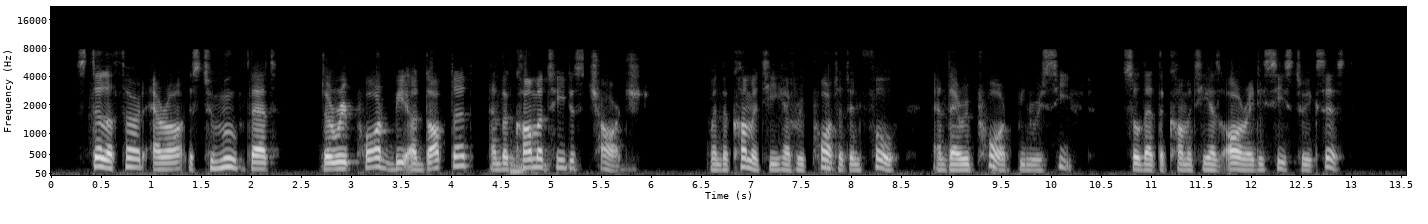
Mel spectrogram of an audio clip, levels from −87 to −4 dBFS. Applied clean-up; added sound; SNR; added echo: neural diffusion model UNIVERSE++.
